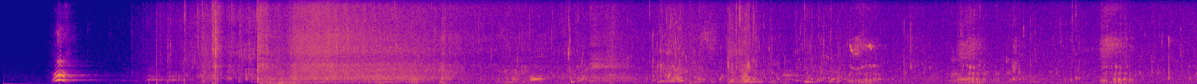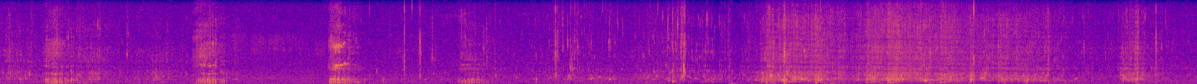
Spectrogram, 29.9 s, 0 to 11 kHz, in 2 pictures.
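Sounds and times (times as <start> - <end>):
dog barking: 0.6 - 2.3
dog splashing in water: 1.9 - 5.8, 22.0 - 28.4, 29.0 - 29.4
dog snorting while swimming: 11.9 - 12.5, 13.7 - 14.3, 15.0 - 17.9, 19.1 - 19.6, 20.7 - 21.2.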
